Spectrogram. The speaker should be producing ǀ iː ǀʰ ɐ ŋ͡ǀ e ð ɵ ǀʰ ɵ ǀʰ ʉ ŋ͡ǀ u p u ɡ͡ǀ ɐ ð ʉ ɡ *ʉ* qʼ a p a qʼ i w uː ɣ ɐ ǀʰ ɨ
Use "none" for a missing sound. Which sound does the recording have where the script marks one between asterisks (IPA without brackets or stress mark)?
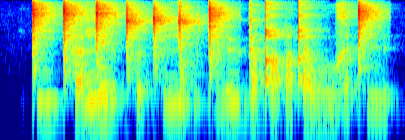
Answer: ʉ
